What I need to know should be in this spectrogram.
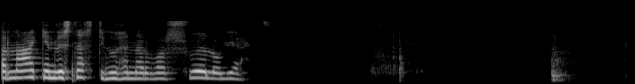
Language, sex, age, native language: Icelandic, female, 11, Icelandic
